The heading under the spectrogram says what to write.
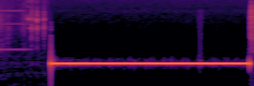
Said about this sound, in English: My timer for my tomato soup went off, so I had to check on that.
